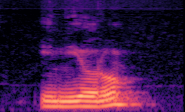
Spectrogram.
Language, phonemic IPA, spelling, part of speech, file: Kikuyu, /ìniòɾóꜜ/, iniũrũ, noun, LL-Q33587 (kik)-iniũrũ.wav
- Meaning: nose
